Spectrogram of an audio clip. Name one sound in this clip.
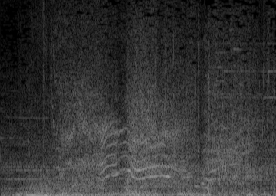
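A creature shrieks shrilly.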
